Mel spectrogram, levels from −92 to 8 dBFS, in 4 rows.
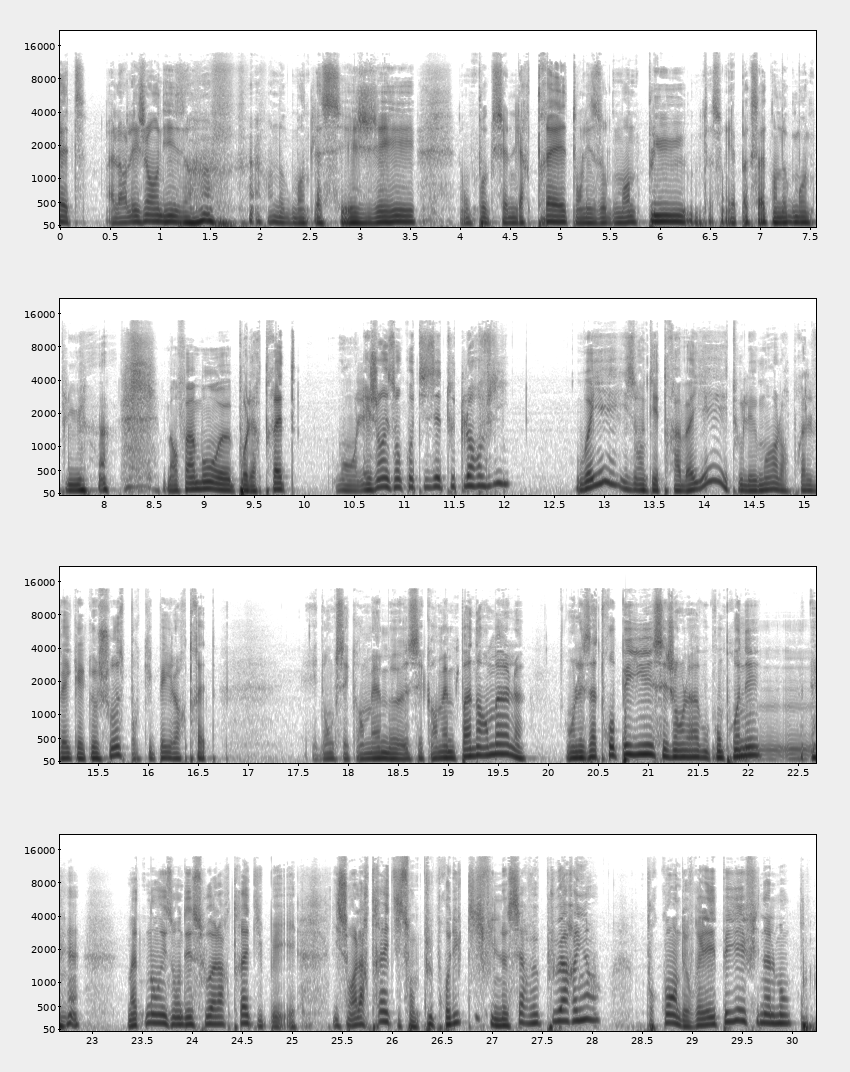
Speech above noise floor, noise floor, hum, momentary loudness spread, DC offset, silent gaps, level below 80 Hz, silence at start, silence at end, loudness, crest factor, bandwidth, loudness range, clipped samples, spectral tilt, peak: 40 dB; -56 dBFS; none; 12 LU; under 0.1%; none; -32 dBFS; 0 s; 0 s; -17 LUFS; 16 dB; 13 kHz; 5 LU; under 0.1%; -7 dB/octave; 0 dBFS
